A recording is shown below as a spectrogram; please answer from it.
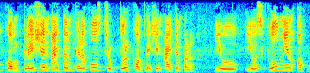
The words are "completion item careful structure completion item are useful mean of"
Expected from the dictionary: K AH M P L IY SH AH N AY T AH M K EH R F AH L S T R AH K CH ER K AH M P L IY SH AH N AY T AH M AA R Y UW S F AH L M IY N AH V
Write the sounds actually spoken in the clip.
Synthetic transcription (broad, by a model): K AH M P L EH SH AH N AY T AH M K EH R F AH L S T R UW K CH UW K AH M P L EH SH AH N AY T AH M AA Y Y UW S F AH L M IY L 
